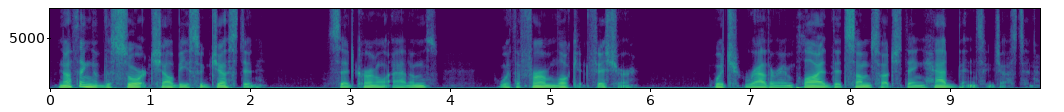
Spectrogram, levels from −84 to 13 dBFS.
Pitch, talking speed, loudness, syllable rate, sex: 110 Hz, 155 wpm, -18 LUFS, 4.7 syllables/s, male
